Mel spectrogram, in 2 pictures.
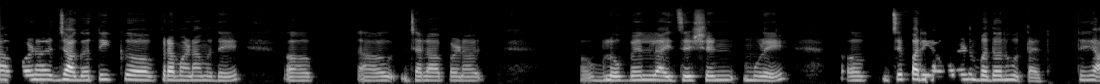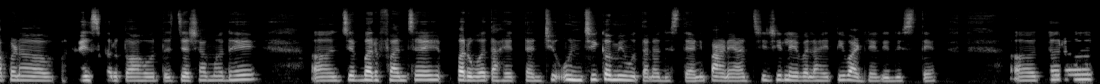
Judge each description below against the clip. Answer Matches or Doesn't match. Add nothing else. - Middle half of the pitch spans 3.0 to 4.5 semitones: Doesn't match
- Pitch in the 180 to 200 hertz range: Matches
